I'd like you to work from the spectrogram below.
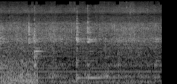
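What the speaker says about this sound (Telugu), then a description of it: "ఆనియన్స్ ఫ్రై చేసుకునేటప్పుడు కొద్దిగా సాల్ట్ వేస్తూ ఉంటాను" Onions sizzle steadily with salt in a pan over a firewood stove for donne biryani, a close, continuous frying hiss with a few soft stirring scrapes, and no talk.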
